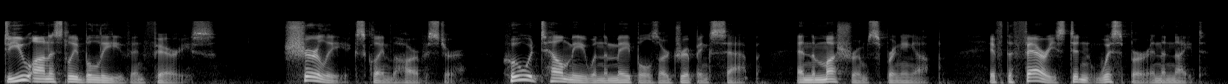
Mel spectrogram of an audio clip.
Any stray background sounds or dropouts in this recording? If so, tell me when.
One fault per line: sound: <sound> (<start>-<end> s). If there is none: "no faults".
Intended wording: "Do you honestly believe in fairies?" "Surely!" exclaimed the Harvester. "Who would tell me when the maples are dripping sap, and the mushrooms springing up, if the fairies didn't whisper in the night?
no faults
